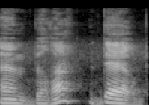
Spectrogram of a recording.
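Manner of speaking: un brin d'herbe drawn out slowly; slow syllable demo. Shown as a demonstration. Teacher stretching un brin d'herbe slowly for pupils. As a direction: spell and stretch brin for the class. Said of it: "B R".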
